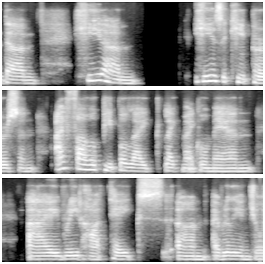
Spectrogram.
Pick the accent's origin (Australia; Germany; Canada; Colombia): Colombia; moved away; Colombia, my home country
